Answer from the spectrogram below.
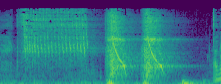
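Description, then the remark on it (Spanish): A voice imitates a laser with two quick, descending "pew" zaps, one after the other. A breathy, hissing sound comes before them, and there is no talking. “Cuando te truenan los huesos un pato, el sonido de un láser,”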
